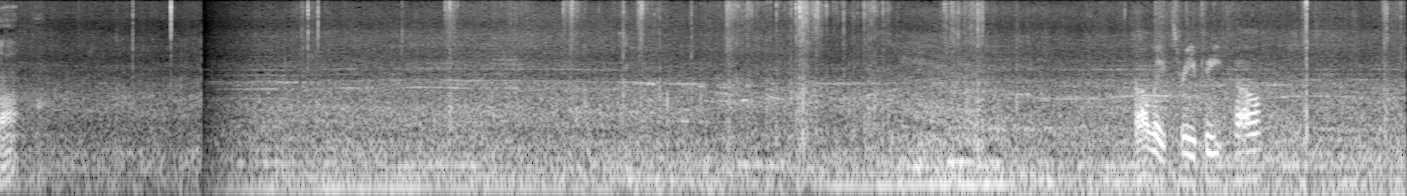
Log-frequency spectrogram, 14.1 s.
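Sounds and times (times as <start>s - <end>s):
vehicle engine humming: 0.0s - 14.0s
footsteps on gravel: 4.4s - 10.3s, 13.8s - 14.0s.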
